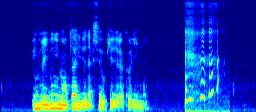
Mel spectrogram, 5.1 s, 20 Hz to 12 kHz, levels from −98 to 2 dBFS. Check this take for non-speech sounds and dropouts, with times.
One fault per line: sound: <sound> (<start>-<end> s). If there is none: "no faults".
sound: laugh (3.7-4.6 s)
